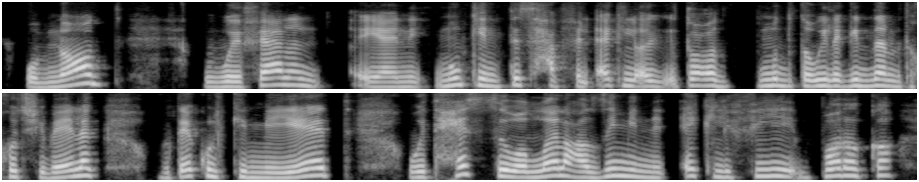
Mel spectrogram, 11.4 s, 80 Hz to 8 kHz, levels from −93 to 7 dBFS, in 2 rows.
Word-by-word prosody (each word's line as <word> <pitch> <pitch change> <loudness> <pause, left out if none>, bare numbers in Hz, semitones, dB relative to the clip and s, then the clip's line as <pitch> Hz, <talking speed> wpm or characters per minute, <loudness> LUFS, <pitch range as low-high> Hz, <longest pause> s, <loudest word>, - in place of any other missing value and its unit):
وبنقعد، 205 - +3 0.6
وفعلاً 195 +6 0 0.2
يعني 165 0 -2
ممكن 215 -2 -1
تسحب 220 -2 -3
في 195 - -9
الأكل، 210 -2 -1
آي 185 - -1
تقعد 210 -4 +1 0.2
مُدّة 200 -1 -1
طويلة 195 +1 +2
جدًا 205 +2 +2
ما 185 -3 -3
تاخدش 190 +2 -3
بالك 230 +9 +2 0.3
وتاكل 210 +5 0
كميّات 195 +6 +1 0.4
وتحس 225 +8 -1
والله 200 +1 +5
العظيم 230 +1 +2
إن 195 -4 -1
الأكل 200 +2 -5
فيه 225 +3 -2 0.2
بركة 240 +2 +1
205 Hz, 125 wpm, -15 LUFS, 185-225 Hz, 0.6 s, والله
